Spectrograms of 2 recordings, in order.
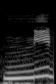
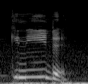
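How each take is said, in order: First: No k sound is heard before the n. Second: A k sound is heard before the n. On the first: The speaker calls it right. "जैसे ही आप के को सब में silent करोगे" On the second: The speaker calls it wrong. "अगर के का उच्चारण आप करते हैं"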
